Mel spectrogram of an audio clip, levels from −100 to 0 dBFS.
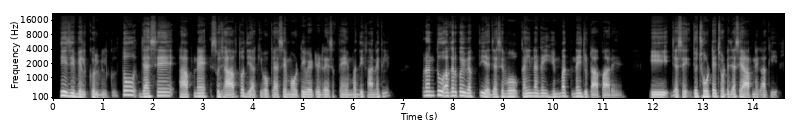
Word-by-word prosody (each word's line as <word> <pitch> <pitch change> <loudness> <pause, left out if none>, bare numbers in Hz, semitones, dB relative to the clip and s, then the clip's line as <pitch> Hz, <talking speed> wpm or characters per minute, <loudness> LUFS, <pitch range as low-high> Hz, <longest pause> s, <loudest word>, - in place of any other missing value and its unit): जी, 180 -2 +7
जी, 145 -1 +5
बिल्कुल, 115 0 +1
बिल्कुल, 105 -1 -12
तो 205 - +3 0.3
जैसे 130 +5 +2 0.4
आपने 125 +5 +2 0.2
सुझाव 110 -2 +1
तो 150 - 0
दिया 115 -5 -1
कि - - -9
वो 105 0 -1
कैसे 105 +3 -2
मोटिवेटेड 110 0 -1
रह 105 -1 0
सकते 120 +1 -14
हैं 105 - -2
हिम्मत 105 +1 -3
दिखाने 110 +1 -3
के 135 - -10
लिए, 145 - -11 0.7
परंतु 180 +2 +2
अगर 170 +2 +2
कोई 170 0 +3
व्यक्ति 145 +1 0
है 120 -5 +3
जैसे 115 +4 0
वो 135 0 +4 0.2
कहीं 140 +2 +3
न 145 -1 +1
कहीं 140 -1 -1
हिम्मत 130 +3 -2
नहीं 140 +3 +2
जुटा 100 -3 0
पा 95 0 +1
रहे 95 0 -10
हैं 95 -1 -16 0.6
कि 105 -1 +2
जैसे 115 0 -2
जो 135 - +6
छोटे-छोटे 125 -2 +2
जैसे 120 +2 0
आपने 115 +2 -3
कहा 100 -1 -5
कि 110 -1 -12
120 Hz, 185 wpm, -24 LUFS, 105-135 Hz, 0.7 s, जी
